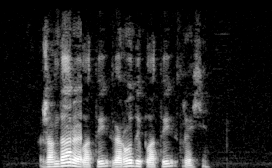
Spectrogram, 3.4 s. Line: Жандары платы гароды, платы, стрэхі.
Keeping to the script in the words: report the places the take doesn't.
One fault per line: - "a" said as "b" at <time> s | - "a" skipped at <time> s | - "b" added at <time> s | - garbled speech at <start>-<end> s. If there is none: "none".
none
